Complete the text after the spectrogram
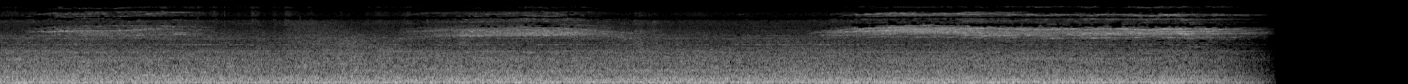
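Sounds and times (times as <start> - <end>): train wheels rumbling on rails: 0.0 - 12.8
high wheel squealing: 0.2 - 2.2, 4.0 - 6.3, 8.1 - 12.7.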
